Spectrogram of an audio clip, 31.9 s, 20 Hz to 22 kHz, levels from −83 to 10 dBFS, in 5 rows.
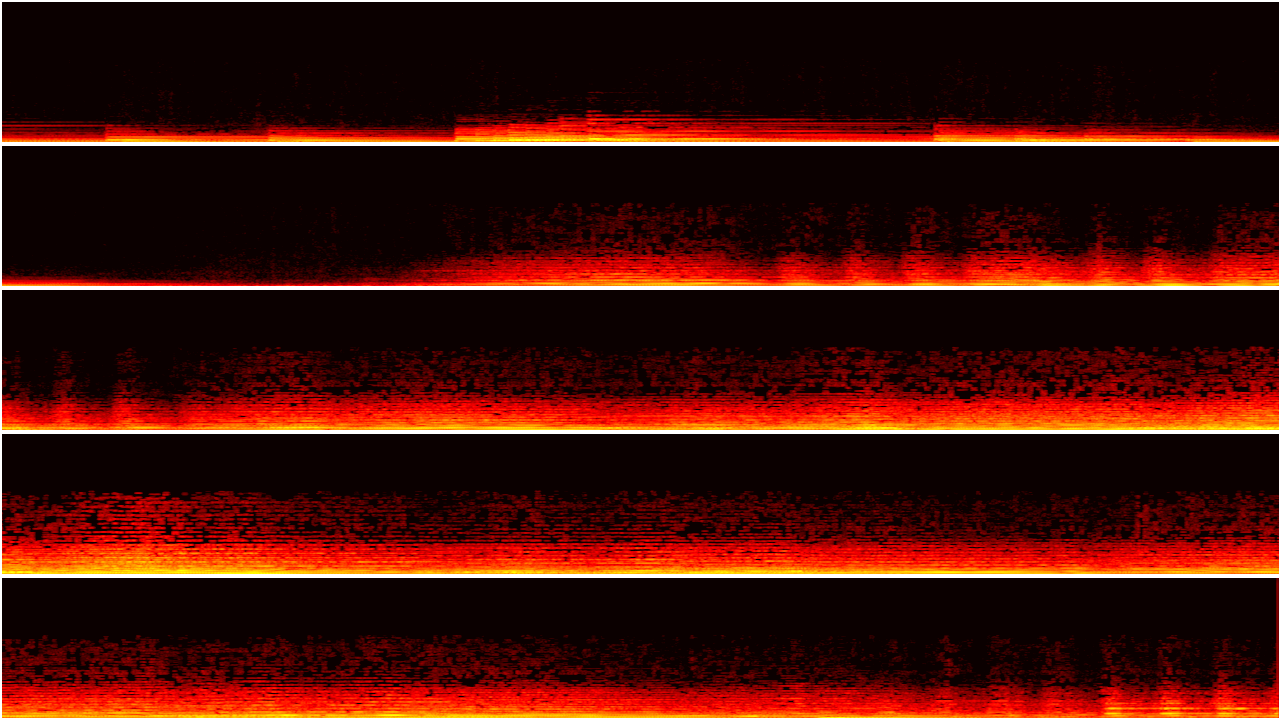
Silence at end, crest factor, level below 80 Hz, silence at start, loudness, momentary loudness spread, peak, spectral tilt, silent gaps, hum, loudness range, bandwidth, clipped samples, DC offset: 0 s; 18 dB; -42 dBFS; 0 s; -22 LUFS; 13 LU; -2 dBFS; -7.5 dB/octave; none; none; 11 LU; 12 kHz; under 0.1%; under 0.1%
